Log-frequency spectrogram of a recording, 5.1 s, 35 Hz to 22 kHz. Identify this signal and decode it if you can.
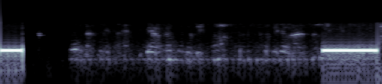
Ringback tone (North America), 440 + 480 Hz, with speech.
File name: out- - - - - .13366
